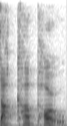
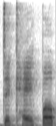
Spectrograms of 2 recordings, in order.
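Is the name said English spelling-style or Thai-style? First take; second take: Thai-style; English spelling-style. First: It is said with a Thai-style pronunciation. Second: It is read the English way, as spelled. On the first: The speaker calls it right. "but it's pronounced Dacapo" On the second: The speaker calls it wrong. "English-speaking people, like, call it Dacapo, because I think that's how it's spelt"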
